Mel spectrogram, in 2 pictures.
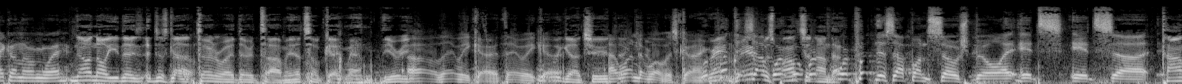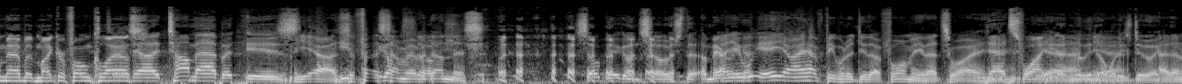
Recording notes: It's day 2 of us broadcasting live from the Blythefield Country Club which is home to the Meijer LPGA Classic for Simply Give.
